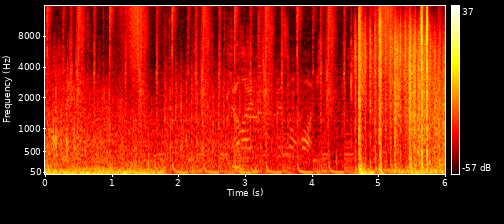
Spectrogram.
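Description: Gunfire in a first-person shooter video game, with scattered sharp shots and short bursts under a player talking throughout, growing louder and denser toward the end.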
